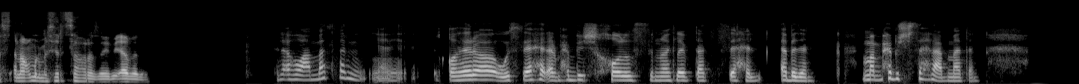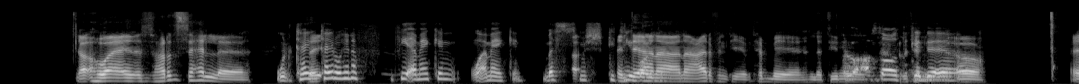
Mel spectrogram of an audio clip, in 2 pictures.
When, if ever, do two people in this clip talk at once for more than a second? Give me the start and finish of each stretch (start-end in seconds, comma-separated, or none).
19.2-20.4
